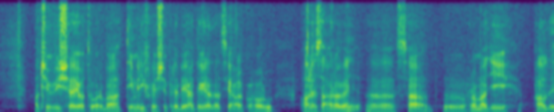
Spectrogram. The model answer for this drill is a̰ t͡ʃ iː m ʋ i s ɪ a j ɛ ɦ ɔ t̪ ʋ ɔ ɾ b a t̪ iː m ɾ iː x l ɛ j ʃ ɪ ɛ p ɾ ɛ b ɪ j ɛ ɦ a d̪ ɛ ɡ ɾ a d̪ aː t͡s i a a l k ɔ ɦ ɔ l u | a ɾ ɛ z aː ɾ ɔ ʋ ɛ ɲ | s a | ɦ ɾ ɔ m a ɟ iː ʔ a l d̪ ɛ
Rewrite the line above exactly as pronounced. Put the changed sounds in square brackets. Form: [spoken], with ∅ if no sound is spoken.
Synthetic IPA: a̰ t͡ʃ iː m ʋ i [ʃ] ɪ a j ɛ ɦ ɔ t̪ ʋ ɔ ɾ b a t̪ iː m ɾ iː x l ɛ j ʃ ɪ ɛ p ɾ ɛ b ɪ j ɛ ɦ a d̪ ɛ ɡ ɾ a d̪ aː t͡s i a a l k ɔ ɦ ɔ l u | a [l] ɛ z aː ɾ ɔ ʋ ɛ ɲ | s a | ɦ ɾ ɔ m a ɟ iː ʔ a l d̪ ɛ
